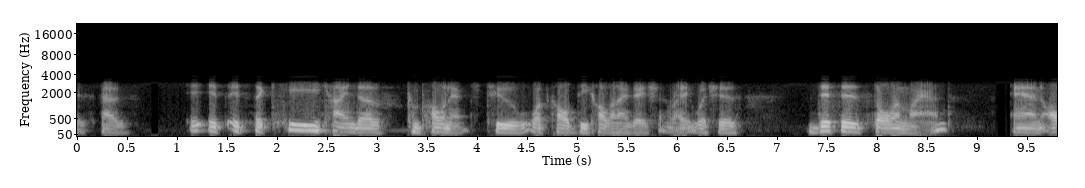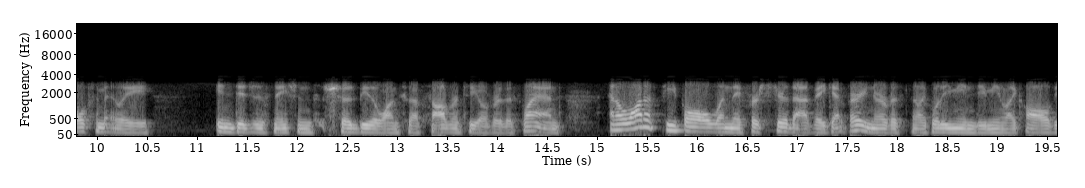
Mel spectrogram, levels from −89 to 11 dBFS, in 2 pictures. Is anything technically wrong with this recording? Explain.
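Yes. Throughout the speech there is Dialogic VOX ADPCM coding. Nothing is left above 3 kHz, which points to 4-bit ADPCM at 6,000 samples a second. The coarse adaptive step size leaves heavy damage: a gritty hiss riding on the voice, with a dull, narrow telephone band.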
